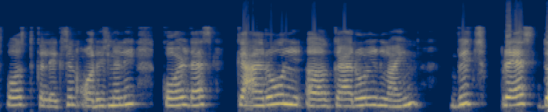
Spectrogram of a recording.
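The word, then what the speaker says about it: Corolle: और तो जो हंग्री फॉर गुड क्लोथिंग थी वहां पे उन्होंने क्या अपना कलेक्शन निकाला जिसको हम बोलते हैं कैरोल लाइन। ठीक है? तो ये आपको स्पेलिंग पता होनी चाहिए।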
